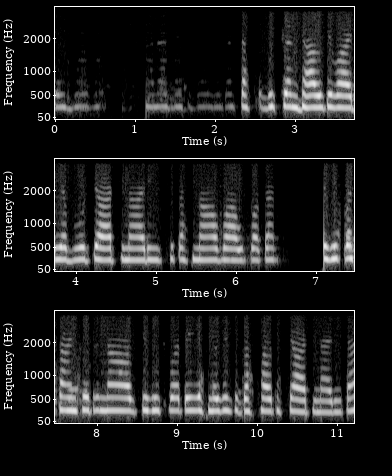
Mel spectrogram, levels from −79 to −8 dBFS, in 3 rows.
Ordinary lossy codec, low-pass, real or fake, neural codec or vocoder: none; 3.6 kHz; real; none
